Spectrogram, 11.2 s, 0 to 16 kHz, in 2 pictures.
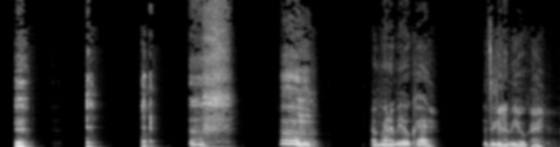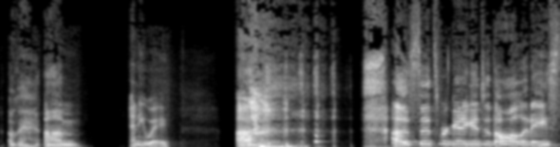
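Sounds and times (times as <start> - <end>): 
person burping throaty bursts: 0.1 - 1.6
speech: 0.2 - 0.4, 1.9 - 7.4, 8.0 - 8.5, 9.6 - 11.2.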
